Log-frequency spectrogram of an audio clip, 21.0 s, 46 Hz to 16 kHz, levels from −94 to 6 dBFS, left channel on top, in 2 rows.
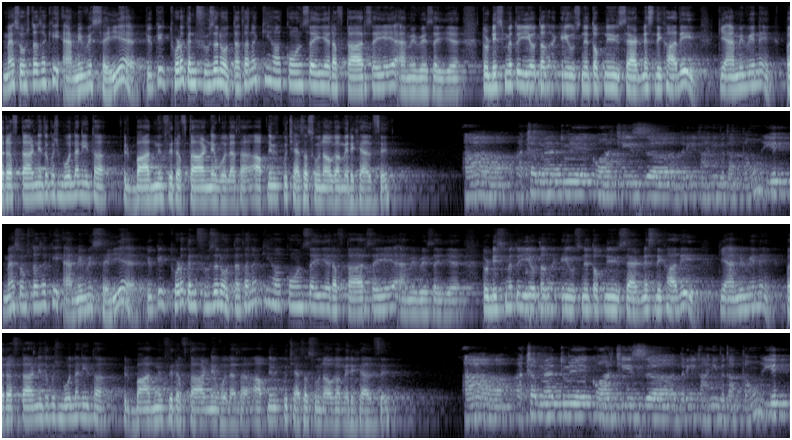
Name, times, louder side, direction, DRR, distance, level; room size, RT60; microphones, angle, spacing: voice 1, 0.0-9.3 9.6-15.7, left 4 dB, 65° left, 14 dB, 0.5 m, -27 dB
voice 2, 16.6-20.8, right 1 dB, 45° right, 3 dB, 1.8 m, -34 dB
19.0 x 11.5 x 3.8 m, 1.4 s
head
